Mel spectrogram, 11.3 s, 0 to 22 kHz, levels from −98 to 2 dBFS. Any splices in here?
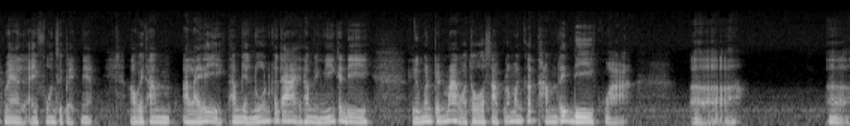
yes; 1 cut; at 1.6 s

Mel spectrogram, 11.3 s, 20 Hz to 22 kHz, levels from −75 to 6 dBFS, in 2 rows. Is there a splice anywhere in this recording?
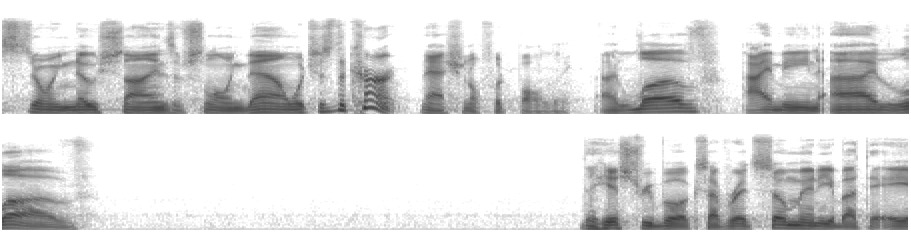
yes; 3 cuts; at 2.5 s, 3.6 s, 4.6 s

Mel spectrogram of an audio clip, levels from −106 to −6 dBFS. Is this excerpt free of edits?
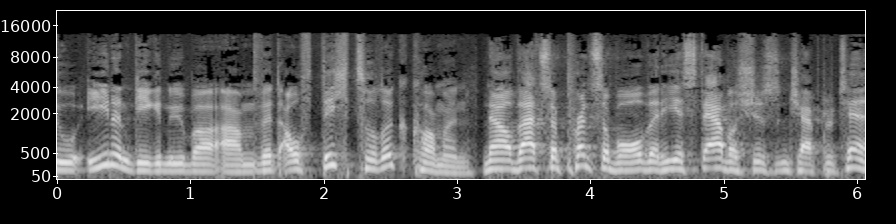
no; 2 cuts; at 1.5 s, 3.1 s

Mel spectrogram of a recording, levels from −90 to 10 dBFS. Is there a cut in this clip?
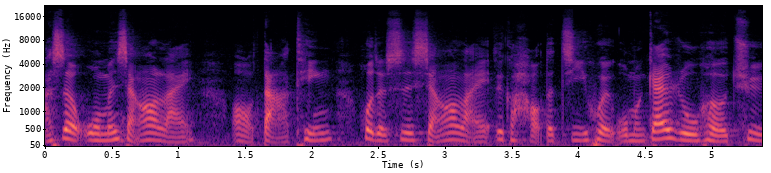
yes; 1 cut; at 3.4 s

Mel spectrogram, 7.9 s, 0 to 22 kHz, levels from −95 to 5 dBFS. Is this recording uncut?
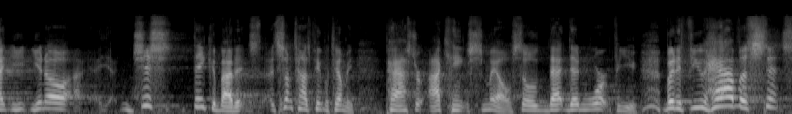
yes; 0 cuts

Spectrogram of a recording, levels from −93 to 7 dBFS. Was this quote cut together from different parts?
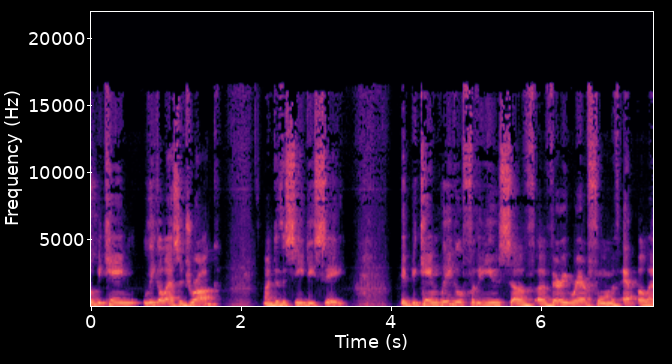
no; 0 cuts

